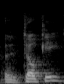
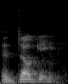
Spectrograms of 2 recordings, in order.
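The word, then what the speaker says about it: Udogie: regular left back in ad DOI but UD doy o doy yeah o doy but he's injured at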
